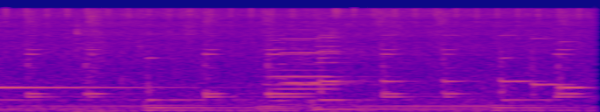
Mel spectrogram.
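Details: Soft mallet-percussion music with bright glockenspiel-like notes struck every half second or so over low sustained tones, recorded indoors with no animal voices.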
